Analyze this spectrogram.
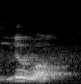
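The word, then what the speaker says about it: λούω: In English letters, that's L-O-U-O, pronounced luo.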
